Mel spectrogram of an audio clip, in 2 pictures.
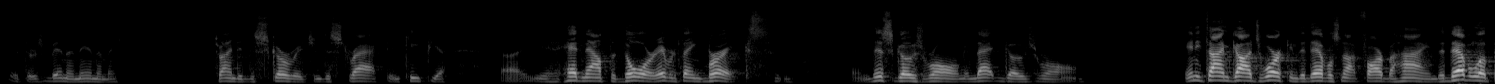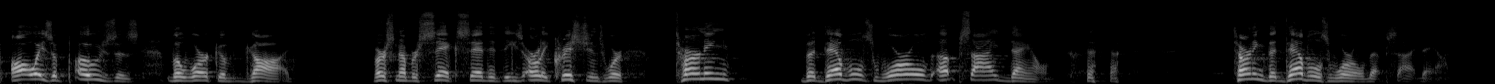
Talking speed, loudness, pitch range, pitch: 135 wpm, -31 LUFS, 145-195 Hz, 165 Hz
